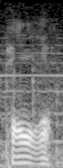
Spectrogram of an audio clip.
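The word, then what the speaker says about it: pall: Pronounced P-O with a little triangle-looking thing over the top of the O and an L. – Like a pal. – So it's Paul.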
